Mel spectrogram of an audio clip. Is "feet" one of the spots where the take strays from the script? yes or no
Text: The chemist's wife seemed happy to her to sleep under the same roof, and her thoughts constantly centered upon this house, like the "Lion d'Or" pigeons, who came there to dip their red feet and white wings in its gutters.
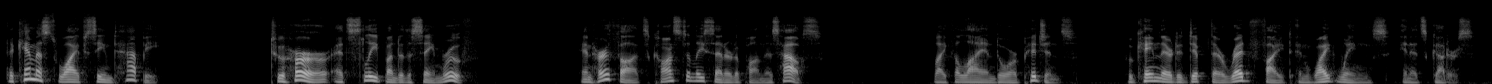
yes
